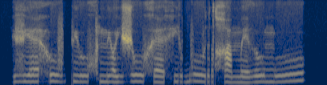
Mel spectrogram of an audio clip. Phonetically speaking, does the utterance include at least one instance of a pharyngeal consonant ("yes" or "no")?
no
